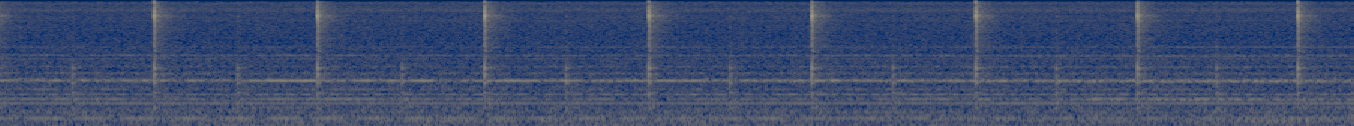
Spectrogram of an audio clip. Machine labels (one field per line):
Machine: valve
